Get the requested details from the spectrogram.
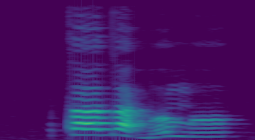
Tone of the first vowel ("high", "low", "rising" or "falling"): high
